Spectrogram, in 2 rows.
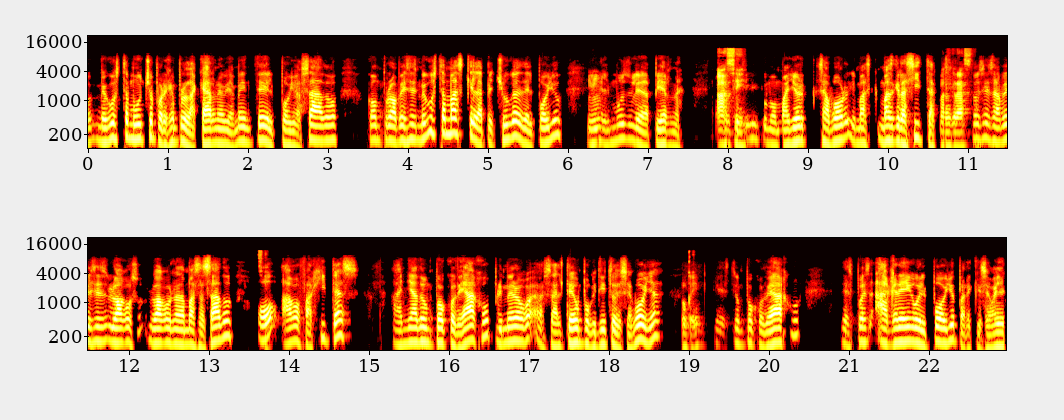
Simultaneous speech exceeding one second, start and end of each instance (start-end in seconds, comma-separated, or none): none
